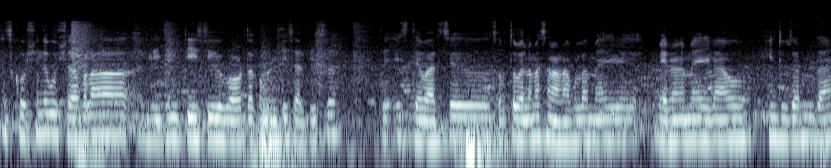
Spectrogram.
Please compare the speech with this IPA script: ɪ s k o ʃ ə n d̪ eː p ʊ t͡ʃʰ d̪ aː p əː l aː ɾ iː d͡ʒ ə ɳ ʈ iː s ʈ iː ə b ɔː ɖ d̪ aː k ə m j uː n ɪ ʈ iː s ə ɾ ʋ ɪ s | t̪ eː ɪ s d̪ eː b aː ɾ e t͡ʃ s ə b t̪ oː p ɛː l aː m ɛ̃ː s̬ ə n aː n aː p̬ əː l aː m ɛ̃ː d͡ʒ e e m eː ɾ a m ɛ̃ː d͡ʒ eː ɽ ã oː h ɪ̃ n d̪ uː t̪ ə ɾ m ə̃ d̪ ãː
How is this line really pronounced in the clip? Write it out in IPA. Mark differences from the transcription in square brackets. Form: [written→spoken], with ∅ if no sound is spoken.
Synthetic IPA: ɪ s k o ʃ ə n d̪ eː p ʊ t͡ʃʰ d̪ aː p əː l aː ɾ iː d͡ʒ ə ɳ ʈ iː s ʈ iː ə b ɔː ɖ d̪ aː k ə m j uː n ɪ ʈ iː s ə ɾ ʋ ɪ s | t̪ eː ɪ s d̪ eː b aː ɾ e t͡ʃ s ə b t̪ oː p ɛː l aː m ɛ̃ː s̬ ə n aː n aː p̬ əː l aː m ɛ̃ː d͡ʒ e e m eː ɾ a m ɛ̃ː d͡ʒ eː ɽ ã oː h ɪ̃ n d̪ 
